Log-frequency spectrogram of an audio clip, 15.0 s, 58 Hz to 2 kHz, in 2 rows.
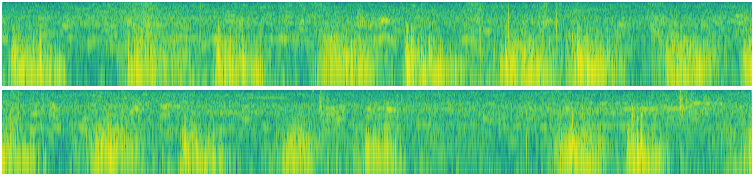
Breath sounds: Inhalation: 1.12-1.92 s, 3.05-3.83 s, 4.74-5.71 s, 6.47-7.27 s, 8.12-8.84 s, 10.17-11.10 s, 12.81-13.70 s
Exhalation: 1.90-2.60 s, 3.81-4.46 s, 5.75-6.24 s, 7.34-7.89 s, 8.80-9.43 s, 11.04-11.78 s, 13.77-14.36 s

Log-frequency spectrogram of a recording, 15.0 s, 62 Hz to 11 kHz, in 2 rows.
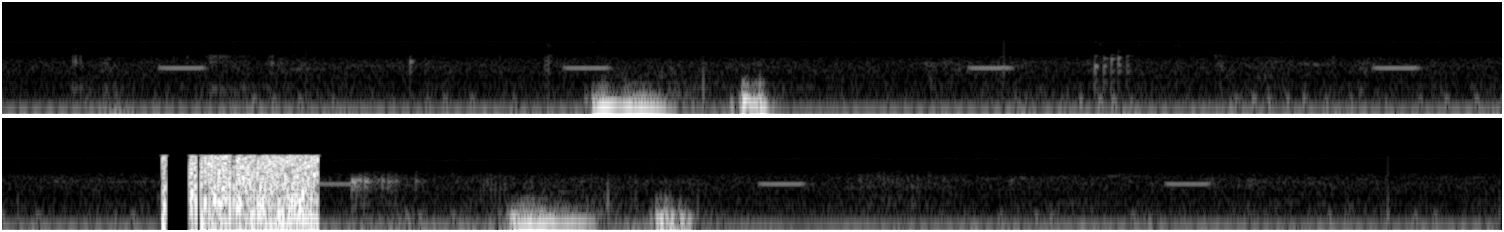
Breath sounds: Inhalation: 2.85-3.62 s, 10.06-10.67 s
Exhalation: 3.60-4.06 s, 10.74-11.20 s
Crackles: 3.60-4.08 s

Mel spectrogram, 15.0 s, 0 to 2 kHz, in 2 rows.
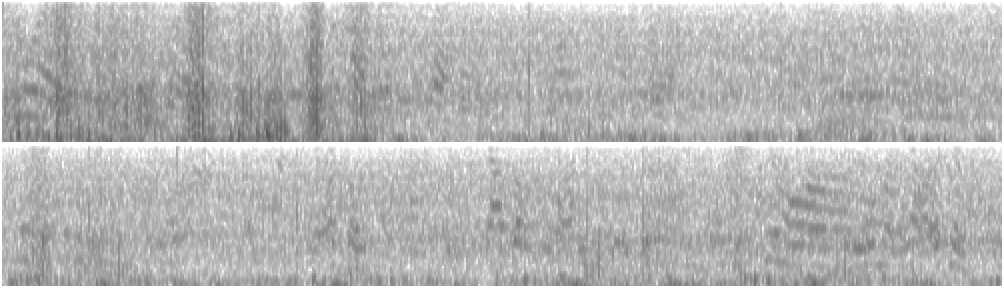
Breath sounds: Inhalation: 5.93-6.75 s, 7.56-8.67 s, 9.81-10.76 s
Crackles: 7.56-8.67 s, 9.81-10.76 s

